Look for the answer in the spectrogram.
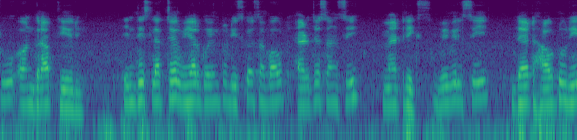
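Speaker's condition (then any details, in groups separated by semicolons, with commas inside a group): No condition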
